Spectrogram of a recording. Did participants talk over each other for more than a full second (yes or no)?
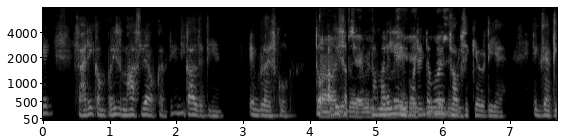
yes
